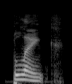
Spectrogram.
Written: blank

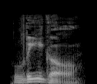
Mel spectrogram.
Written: legal

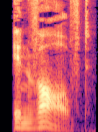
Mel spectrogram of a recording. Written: involved

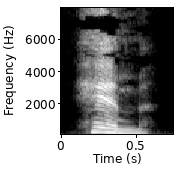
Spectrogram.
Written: him

